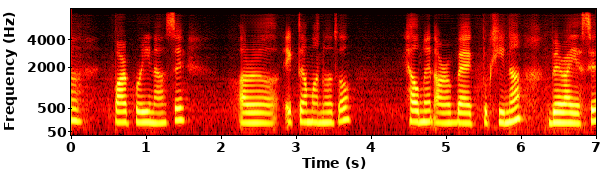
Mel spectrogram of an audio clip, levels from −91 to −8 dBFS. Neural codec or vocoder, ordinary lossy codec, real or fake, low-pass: codec, 16 kHz, about 1 kbps, DyCAST, with the encoder's durations; none; fake; 7.2 kHz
